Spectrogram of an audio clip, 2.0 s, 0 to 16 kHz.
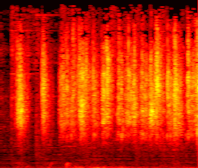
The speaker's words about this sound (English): Out of 12 dice, Tiger only rolled 4 hits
